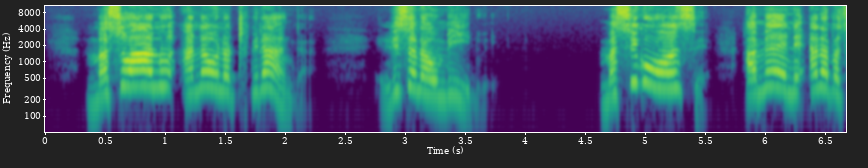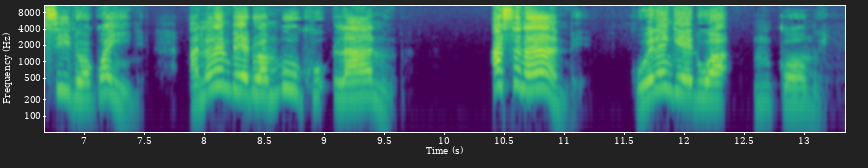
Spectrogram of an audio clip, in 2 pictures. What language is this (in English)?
Nyanja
